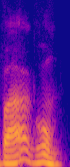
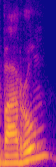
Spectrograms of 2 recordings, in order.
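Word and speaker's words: warum: দেখি বাঘুম বাঘুম এক্সাক্টলি বাঘুম অনেকটা হ এর মত উচ্চারণ হয় বাঘুম বুঝতে পারছি ভাইয়া মানে গলা থেকে আসে সাউন্ডটা সাউন্ডটা গলা থেকে আসে বাঘুম কেউ যদি বলে বারুম ওইটাও হবে কোন সমস্যা নাই ভুল নাই ওইটাও ঠিক আছে প্রোনাউন্সিং এর সাথে আচ্ছা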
